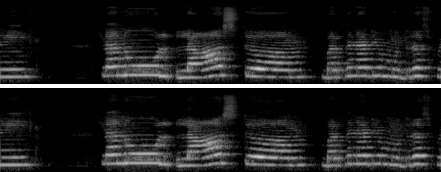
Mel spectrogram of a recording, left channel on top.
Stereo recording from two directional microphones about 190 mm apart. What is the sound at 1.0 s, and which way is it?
Child singing, 10° left (ahead or behind).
